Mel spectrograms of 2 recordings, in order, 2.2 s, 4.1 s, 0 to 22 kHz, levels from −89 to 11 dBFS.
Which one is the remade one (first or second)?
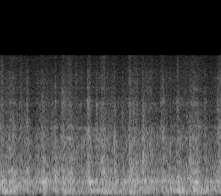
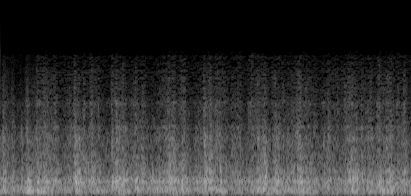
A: first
